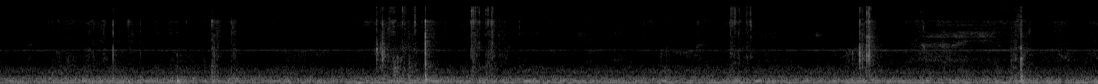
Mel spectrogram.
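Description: Paper pages of a spiral-bound workbook being turned and handled, giving a few brief rustles and clicks over a steady low hum.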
